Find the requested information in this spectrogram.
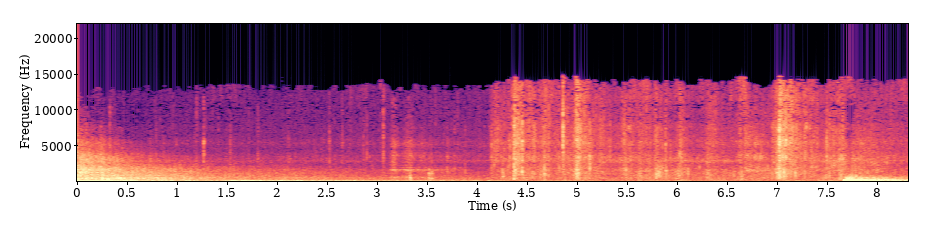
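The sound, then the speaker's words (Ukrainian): Several sharp bangs, apparently from a mortar, crack out irregularly over a low outdoor rumble while people shelter in trenches, with a louder, heavier blast near the end. “Сиди, буде стріляти.”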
